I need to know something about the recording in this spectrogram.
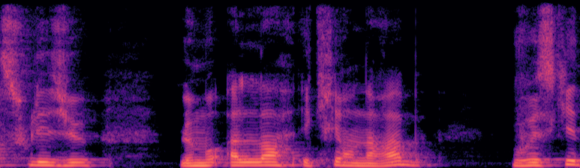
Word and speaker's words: Allah: Il faut prononcer Allah, et pas Allah.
